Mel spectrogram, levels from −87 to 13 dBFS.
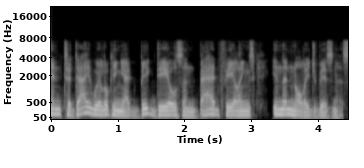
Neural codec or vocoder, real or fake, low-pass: codec, 16 kHz, 4.8 kbps, FACodec; fake; 7.2 kHz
